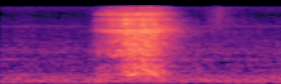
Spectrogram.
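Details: Singer who has been sick with a cold, with coughs and nasal voice, makes a single brief nasal sniff or sneeze-like burst in a quiet room between song lines; a sniffle.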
